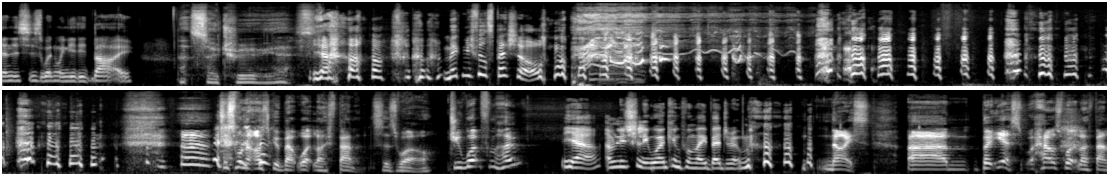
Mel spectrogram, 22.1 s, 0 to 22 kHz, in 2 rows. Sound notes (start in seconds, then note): 5.4 laughing; 5.5 chuckles; 18.9 laughs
